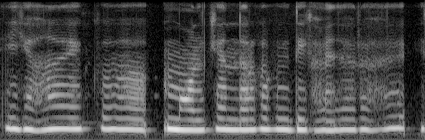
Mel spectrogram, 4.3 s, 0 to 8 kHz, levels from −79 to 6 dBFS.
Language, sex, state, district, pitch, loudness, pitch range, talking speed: Hindi, female, Bihar, Jamui, 230 Hz, -13 LUFS, 225-240 Hz, 155 wpm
